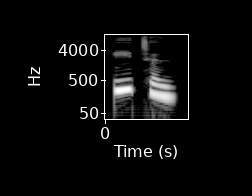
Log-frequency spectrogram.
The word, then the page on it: ಈಚಲ: īcala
